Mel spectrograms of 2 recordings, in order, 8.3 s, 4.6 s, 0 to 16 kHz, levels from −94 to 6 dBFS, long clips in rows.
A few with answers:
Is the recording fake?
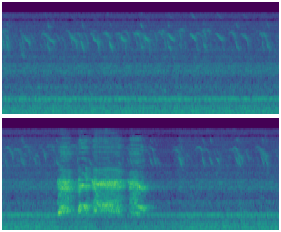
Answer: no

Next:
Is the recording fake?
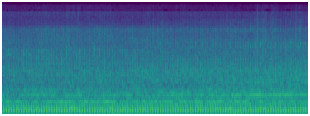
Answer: no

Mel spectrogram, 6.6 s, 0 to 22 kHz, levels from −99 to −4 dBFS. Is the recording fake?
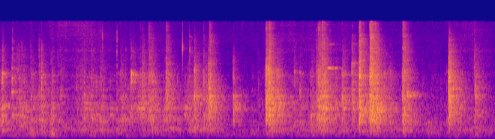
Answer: no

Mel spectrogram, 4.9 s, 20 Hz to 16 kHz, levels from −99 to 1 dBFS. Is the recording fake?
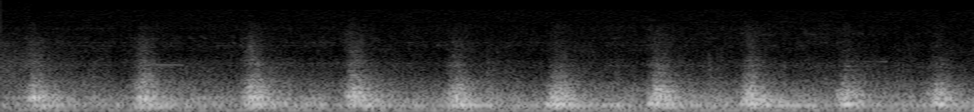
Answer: no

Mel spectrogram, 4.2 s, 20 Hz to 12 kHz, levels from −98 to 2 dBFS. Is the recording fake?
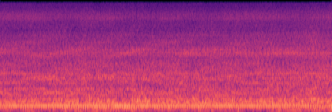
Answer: yes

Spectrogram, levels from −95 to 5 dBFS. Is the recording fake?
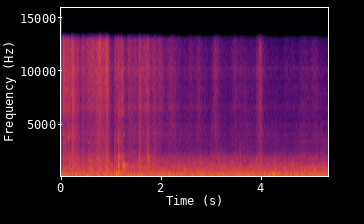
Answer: yes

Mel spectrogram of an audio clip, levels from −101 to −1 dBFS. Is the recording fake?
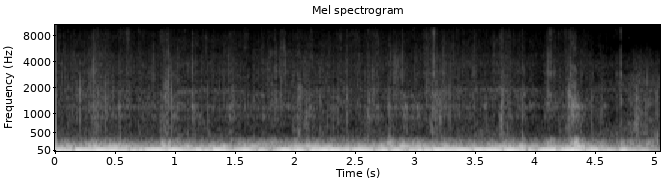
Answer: no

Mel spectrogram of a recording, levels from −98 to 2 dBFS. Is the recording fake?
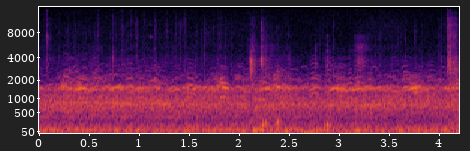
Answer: no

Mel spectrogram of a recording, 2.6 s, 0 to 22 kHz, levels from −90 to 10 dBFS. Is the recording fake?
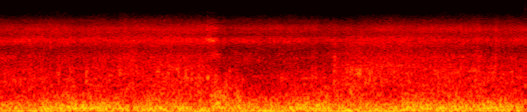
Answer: yes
